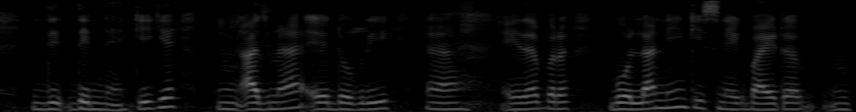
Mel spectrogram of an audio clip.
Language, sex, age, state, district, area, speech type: Dogri, female, 30-45, Jammu and Kashmir, Udhampur, rural, spontaneous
